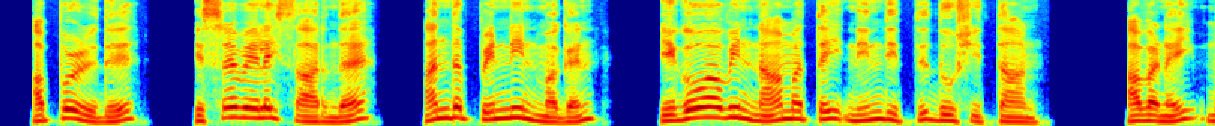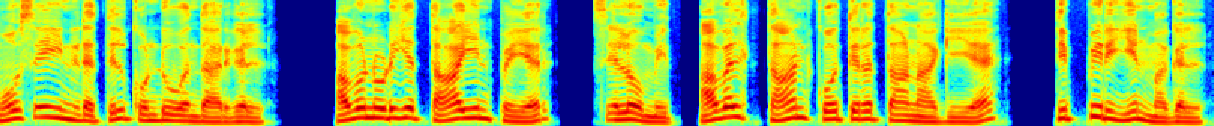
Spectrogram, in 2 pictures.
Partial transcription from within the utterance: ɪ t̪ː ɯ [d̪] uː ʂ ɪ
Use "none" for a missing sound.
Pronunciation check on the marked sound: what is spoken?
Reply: d̪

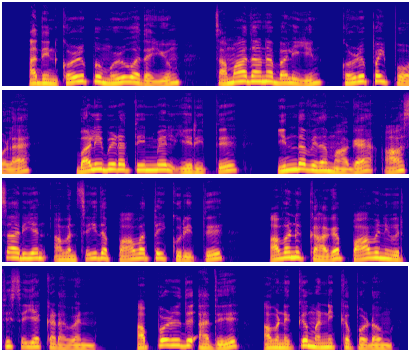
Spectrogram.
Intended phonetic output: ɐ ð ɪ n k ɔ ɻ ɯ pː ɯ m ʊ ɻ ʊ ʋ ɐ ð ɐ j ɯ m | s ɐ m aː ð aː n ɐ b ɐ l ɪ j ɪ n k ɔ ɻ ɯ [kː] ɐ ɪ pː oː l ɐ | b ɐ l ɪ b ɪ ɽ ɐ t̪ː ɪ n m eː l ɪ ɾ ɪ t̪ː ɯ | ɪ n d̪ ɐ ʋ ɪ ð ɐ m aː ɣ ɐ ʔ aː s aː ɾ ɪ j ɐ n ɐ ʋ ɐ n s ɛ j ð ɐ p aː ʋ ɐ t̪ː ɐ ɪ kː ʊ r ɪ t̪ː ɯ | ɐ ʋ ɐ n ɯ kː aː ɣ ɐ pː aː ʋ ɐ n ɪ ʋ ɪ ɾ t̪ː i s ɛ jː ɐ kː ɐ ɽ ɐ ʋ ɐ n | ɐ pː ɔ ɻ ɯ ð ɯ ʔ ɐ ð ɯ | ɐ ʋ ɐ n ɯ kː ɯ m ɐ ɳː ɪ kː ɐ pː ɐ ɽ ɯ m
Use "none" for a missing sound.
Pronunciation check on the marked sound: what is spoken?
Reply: pː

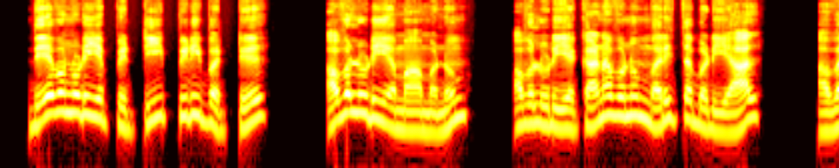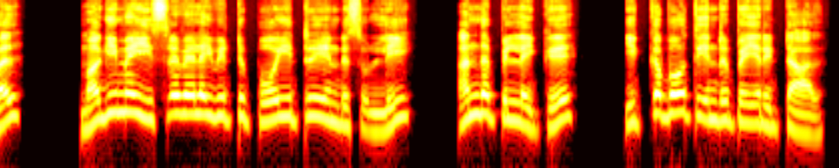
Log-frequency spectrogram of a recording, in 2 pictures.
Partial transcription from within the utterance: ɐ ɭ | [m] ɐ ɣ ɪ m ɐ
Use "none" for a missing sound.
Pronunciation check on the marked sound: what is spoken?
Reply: m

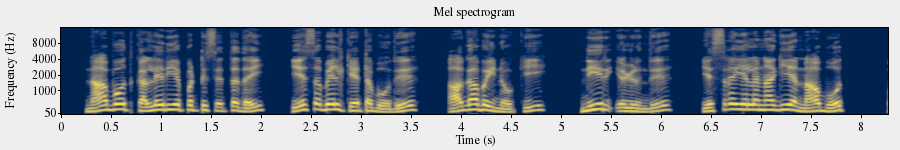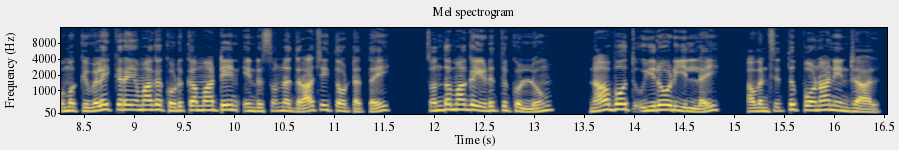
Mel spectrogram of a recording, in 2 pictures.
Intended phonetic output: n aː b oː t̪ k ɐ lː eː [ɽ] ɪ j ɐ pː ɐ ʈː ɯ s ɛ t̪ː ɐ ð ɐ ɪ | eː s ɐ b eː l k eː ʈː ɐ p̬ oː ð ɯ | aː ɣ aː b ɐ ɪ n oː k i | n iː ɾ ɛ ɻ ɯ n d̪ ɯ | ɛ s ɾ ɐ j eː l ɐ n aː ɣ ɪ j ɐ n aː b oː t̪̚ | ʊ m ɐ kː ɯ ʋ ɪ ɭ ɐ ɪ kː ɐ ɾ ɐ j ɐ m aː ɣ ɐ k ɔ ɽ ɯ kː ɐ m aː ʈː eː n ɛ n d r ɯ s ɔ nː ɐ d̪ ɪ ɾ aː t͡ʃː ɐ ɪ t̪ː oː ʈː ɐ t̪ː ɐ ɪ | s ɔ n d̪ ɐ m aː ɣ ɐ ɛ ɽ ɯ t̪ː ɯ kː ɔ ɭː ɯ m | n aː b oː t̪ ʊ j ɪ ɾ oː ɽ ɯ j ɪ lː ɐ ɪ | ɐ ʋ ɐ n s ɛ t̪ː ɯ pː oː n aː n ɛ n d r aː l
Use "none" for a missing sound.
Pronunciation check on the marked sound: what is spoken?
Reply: ɾ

